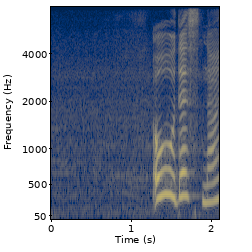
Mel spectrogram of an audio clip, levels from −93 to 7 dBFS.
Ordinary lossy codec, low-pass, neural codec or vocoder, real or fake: none; none; none; real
